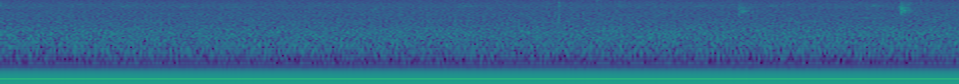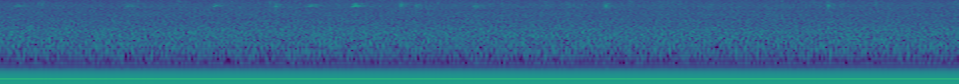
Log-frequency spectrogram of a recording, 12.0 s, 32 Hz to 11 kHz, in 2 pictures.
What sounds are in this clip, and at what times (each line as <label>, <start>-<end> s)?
unidentified bird chip note, 0-12 s
Hermit Thrush song, 4-6 s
